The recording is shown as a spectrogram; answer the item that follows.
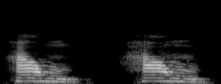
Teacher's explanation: The tone is right, but you gotta close your lips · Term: falling tone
